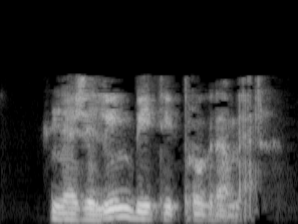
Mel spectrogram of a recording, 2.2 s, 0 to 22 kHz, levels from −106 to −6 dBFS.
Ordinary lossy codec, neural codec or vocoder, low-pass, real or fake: MP3, 24 kbps; codec, 16 kHz, 4 kbps, FreqCodec, smaller model; 5.4 kHz; fake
